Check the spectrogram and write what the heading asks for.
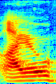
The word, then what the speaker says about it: Io: you I pronounce it you because that's the way the Greeks say it you'll probably hear Io quite frequently but I've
